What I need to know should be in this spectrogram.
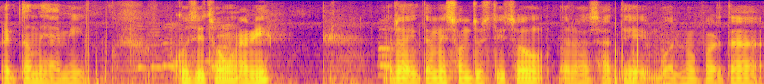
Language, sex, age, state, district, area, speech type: Nepali, male, 30-45, West Bengal, Kalimpong, rural, spontaneous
